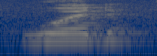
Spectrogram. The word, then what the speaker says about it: would: Could, would, should. They're all these words that rhyme.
